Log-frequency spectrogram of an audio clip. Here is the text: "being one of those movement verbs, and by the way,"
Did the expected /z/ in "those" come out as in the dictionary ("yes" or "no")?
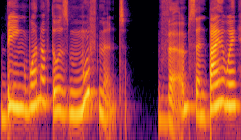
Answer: yes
